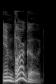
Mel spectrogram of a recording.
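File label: "embargoed", British English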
